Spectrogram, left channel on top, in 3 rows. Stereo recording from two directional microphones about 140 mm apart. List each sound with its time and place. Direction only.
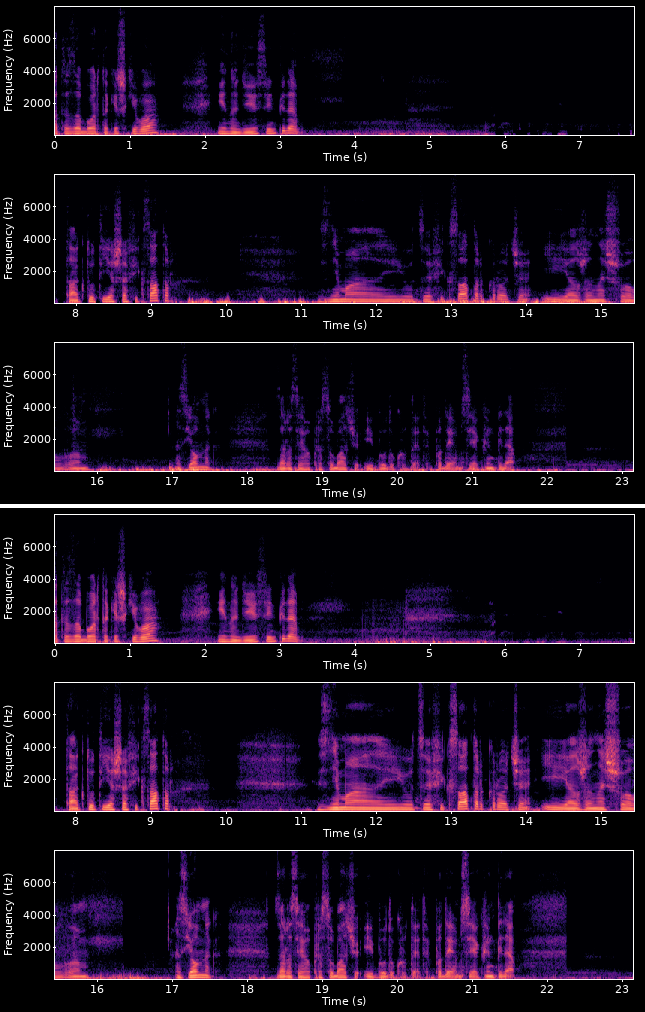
0.0 s speech: 30° left (ahead or behind)
4.7 s a sound: 25° left (ahead or behind)
7.9 s speech: 10° right (ahead or behind)
16.9 s speech: 10° right (ahead or behind)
